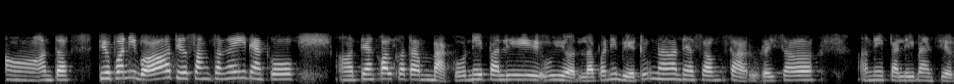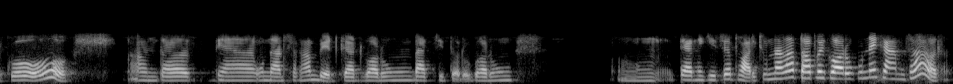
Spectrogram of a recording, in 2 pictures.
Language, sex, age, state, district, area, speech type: Nepali, female, 45-60, West Bengal, Jalpaiguri, urban, conversation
